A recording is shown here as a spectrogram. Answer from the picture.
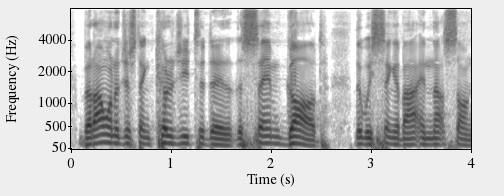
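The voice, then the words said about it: Northern English accent. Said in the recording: “I don't have a Cambridge accent. I'm from a little bit further up north near Rotherham, Sheffield area.”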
